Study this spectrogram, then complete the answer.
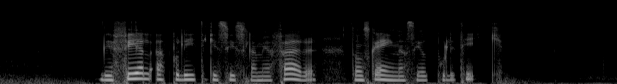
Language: Swedish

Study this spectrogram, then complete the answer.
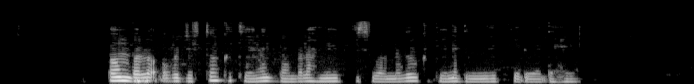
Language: Somali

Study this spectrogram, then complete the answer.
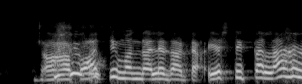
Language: Kannada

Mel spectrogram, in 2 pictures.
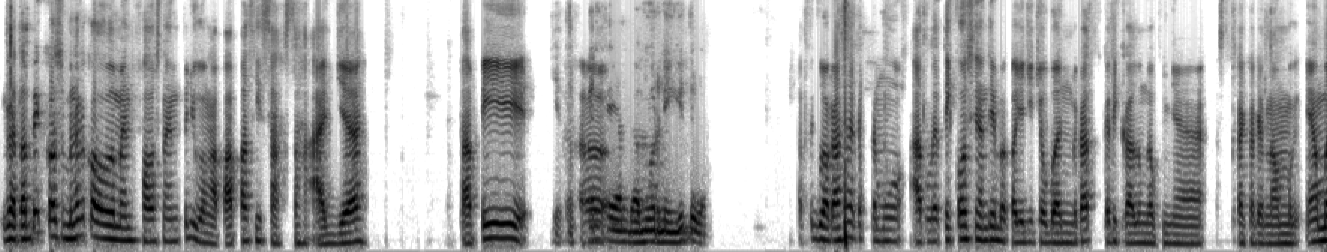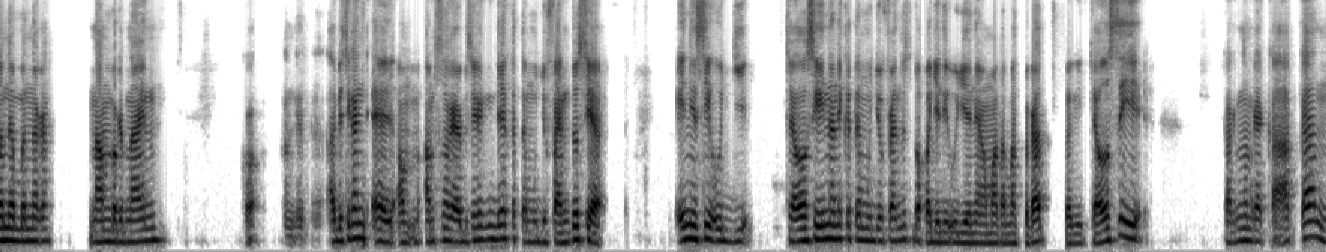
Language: Indonesian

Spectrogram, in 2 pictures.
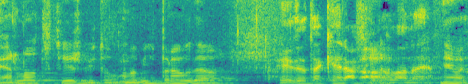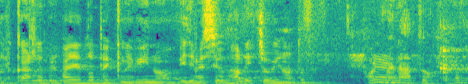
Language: Slovak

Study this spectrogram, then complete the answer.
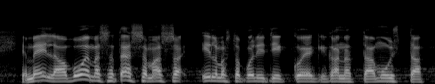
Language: Finnish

